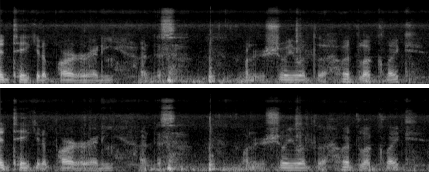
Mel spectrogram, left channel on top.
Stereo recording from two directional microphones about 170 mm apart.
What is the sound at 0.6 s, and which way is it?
Speech, 30° left (ahead or behind).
